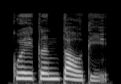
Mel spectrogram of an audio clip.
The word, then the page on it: 归根到底: guī gēn dào dǐ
